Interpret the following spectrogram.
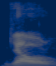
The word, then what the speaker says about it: Gyaru: That's pronounced as a Ganyu. Gyaru. Gyaru.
